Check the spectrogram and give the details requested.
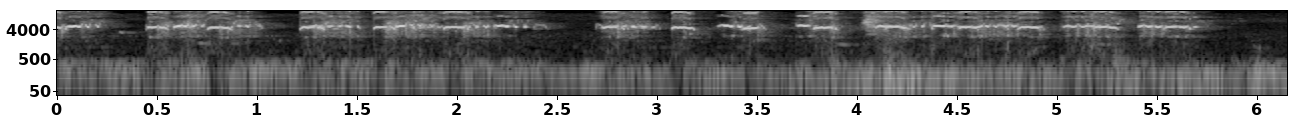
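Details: Piercing high peeps from a Slaty-legged crake chick in choppy bursts, some notes slightly trilled, separated by brief silences, with soft low rumbling underneath.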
